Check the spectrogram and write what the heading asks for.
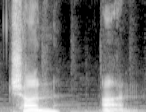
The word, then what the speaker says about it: Cheonan: For those of you who don't know, I live in a city called Cheonan, spelled Cheonan, Cheonan. That's how you pronounce it.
